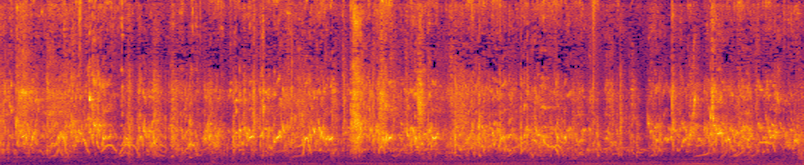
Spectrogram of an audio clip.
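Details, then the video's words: Budgerigars sharing fruit keep up a lively warbling chatter of short squeaks, trills and rising chirps, many notes overlapping throughout. "Cute Budgies Sharing Fruits with Funny Happy Sounds"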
